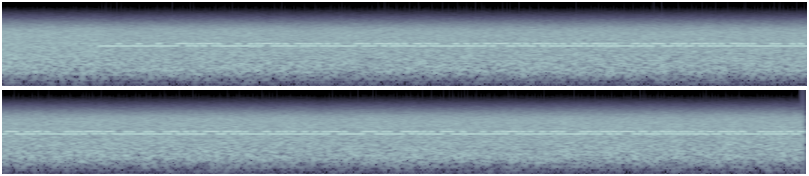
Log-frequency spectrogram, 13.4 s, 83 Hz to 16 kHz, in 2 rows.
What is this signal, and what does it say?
RTTY (45.45 baud, 170 Hz shift), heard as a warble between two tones, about 1100 Hz centre, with radio static. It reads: KE40H 8QUTP 24POL 4X92S MXXZ5 C13TX 9KE7D TCRYW …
